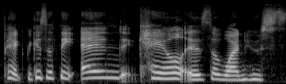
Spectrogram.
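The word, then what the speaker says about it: Chaol: a comment that said, "I won't fall for Kale simply because I don't know how to pronounce his name." Because at the beginning, I think I was literally calling him Chowel.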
